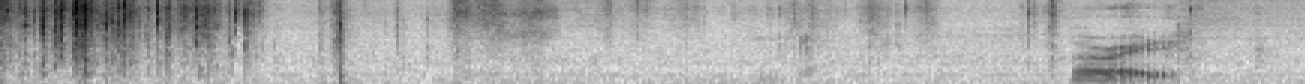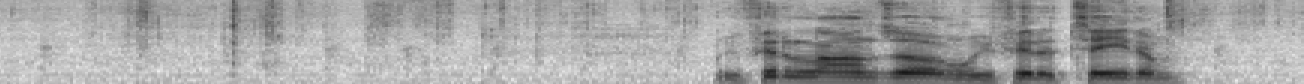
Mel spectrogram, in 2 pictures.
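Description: Cards riffle and flick as they are shuffled.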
